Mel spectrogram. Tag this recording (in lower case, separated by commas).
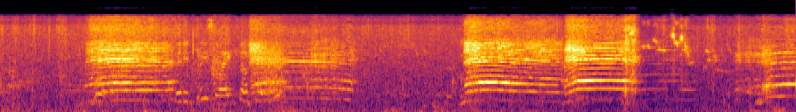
livestock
